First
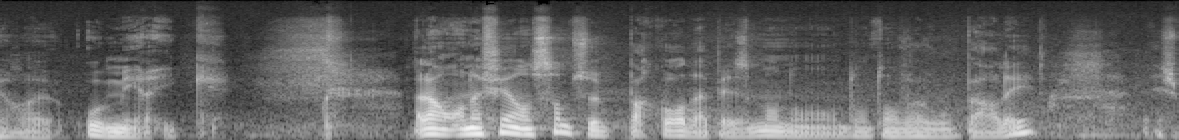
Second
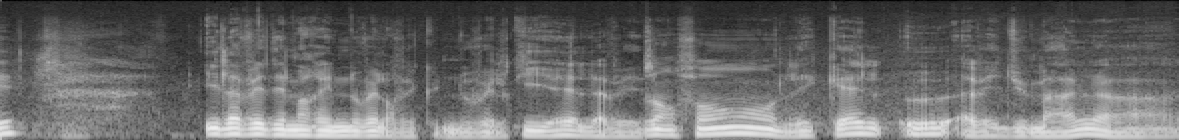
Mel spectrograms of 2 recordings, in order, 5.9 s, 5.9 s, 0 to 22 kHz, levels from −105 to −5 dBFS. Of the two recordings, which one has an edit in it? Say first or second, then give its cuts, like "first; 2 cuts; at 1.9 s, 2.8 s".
second; 3 cuts; at 2.0 s, 2.6 s, 3.2 s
